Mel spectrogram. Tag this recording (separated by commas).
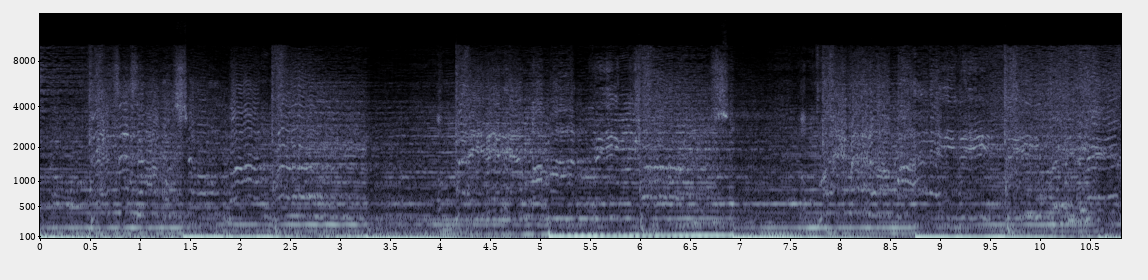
Dubstep, Music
